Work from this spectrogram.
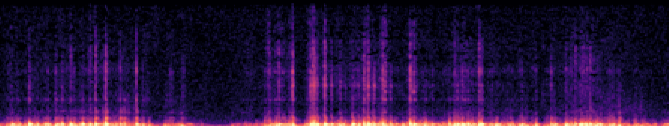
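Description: Fingertips and nails of both hands scratch the hollow metal mesh grille of a black USB microphone, producing a dense, rumbling scratch with a strong low-end thump. The scratching quiets briefly in the middle before resuming in fast, uneven bursts.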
